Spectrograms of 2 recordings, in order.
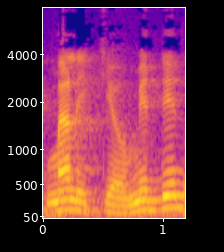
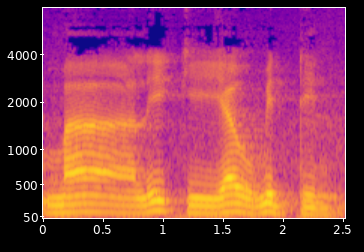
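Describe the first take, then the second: First: The first vowel of Maliki is short. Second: The first vowel of Maliki is long. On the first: The speaker calls it wrong. "dengan mak yang pendek" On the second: The speaker calls it right. "maknya itu dibaca panjang"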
